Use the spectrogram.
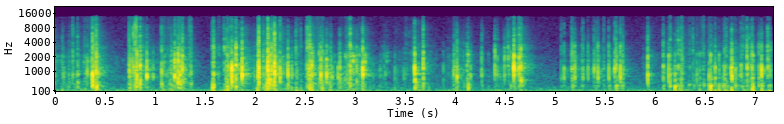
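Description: A small, hollow, printed cardboard box for peppermint toothpaste is held in one hand and tapped and scratched along its sides and face with the fingertips and short nails of the other hand. Quick, dry taps and crinkly scratching bursts come in uneven clusters, each sound stopping short with no ring and a papery, mid-to-bright texture.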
